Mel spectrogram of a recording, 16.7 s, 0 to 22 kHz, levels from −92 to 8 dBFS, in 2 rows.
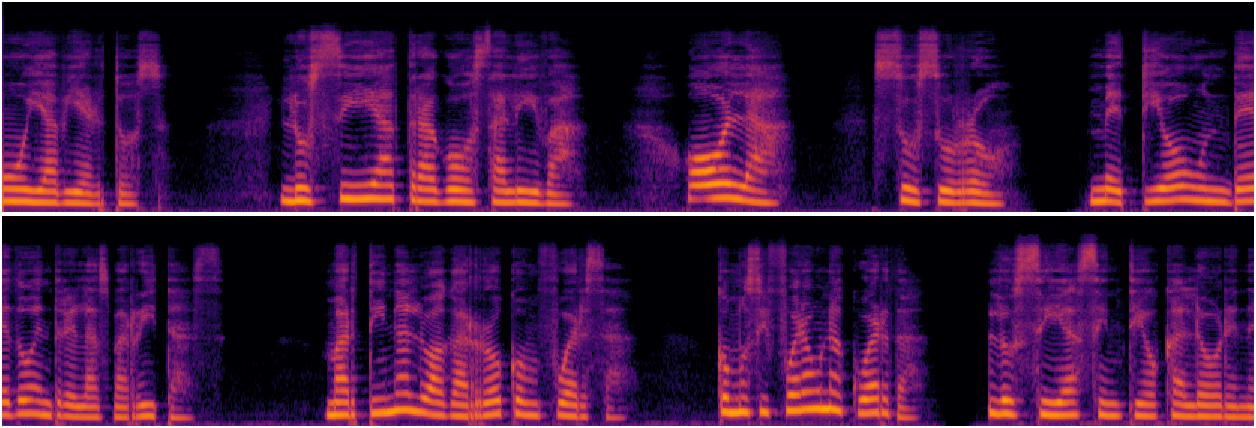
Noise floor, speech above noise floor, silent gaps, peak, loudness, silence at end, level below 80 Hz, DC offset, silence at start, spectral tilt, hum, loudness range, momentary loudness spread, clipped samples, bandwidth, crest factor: -69 dBFS; 47 dB; 6.92-7.07 s, 14.63-14.75 s; -6 dBFS; -23 LUFS; 0 s; -58 dBFS; under 0.1%; 0 s; -6 dB/octave; none; 3 LU; 14 LU; under 0.1%; 13 kHz; 16 dB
